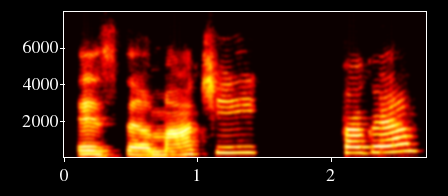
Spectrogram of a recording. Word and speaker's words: Amachi: if I'm not saying it right, is the Amachi program. Amachi, Yeah.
